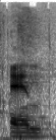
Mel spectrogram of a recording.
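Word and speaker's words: 円: fact uh the yen in japanese is just n oh yeah it's pronounced then yeah yeah but it's written yen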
